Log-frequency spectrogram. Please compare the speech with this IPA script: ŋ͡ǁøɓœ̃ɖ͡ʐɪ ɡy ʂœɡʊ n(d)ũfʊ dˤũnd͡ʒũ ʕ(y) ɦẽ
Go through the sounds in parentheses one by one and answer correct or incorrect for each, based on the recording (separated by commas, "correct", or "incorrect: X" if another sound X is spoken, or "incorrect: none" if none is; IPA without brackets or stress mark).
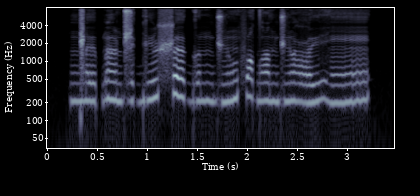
incorrect: d͡ʒ, correct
